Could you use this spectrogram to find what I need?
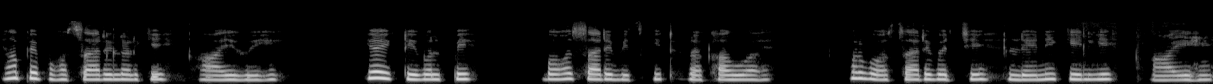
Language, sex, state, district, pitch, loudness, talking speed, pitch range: Hindi, female, Bihar, Saran, 230 Hz, -18 LUFS, 140 wpm, 215-245 Hz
